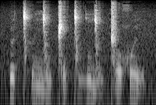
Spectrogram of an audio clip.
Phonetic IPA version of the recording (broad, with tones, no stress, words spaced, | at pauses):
ʏ˥ǀʰʏ˧ ŋ͡ǀu˩ǁɪ˧ ǀṳ˥ŋ͡ǀy˩˥ǁo˧ χʷɪ˥˩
